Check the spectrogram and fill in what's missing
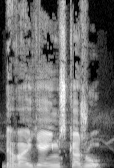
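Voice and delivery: high, insistent plea to be heard; urgent call. A narrator's reading. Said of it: "пробился голос Хрюши".

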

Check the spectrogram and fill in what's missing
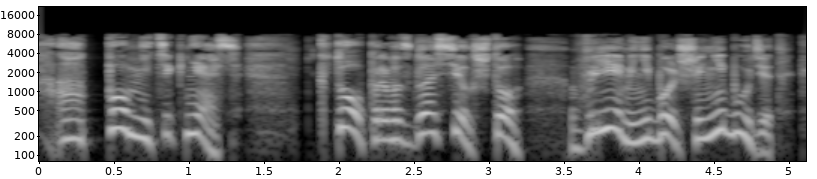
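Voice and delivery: high-pitched, excited proclamation; feverish Ippolit. Acted. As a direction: declaim excitedly, pitched well above your own. (лихорадочно, высоким голосом)

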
